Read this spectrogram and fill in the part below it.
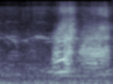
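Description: Geese honk at a poultry market at Hemayetpur, two loud close calls in quick succession over a low crowd murmur.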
